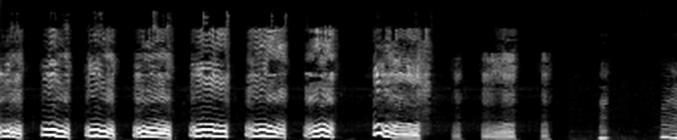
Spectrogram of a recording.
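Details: Rapid, insistent crying from a caesarean-born puppy in its first days of life. Short falling whines come almost two per second, then slow into a few softer, shorter squeaks near the end.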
